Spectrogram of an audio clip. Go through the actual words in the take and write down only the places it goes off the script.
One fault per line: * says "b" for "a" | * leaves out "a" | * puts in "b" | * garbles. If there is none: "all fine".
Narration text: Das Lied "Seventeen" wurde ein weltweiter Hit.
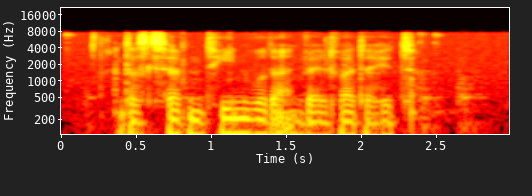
* leaves out "Lied"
